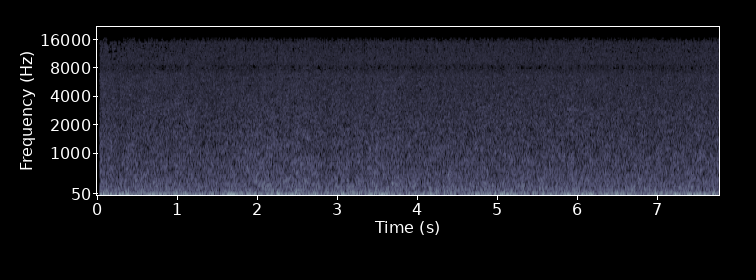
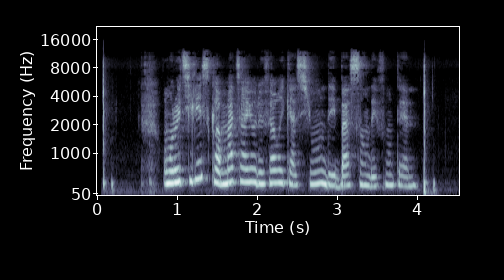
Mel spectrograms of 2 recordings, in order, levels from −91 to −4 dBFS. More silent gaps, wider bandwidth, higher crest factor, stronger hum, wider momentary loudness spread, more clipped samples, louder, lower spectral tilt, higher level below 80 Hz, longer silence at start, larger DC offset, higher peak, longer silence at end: neither; first, 16.5 kHz vs 12.5 kHz; second, 14 dB vs 20 dB; neither; second, 1 LU vs 12 LU; neither; second, -48 LUFS vs -21 LUFS; about the same, -3 dB/octave vs -3.5 dB/octave; about the same, -52 dBFS vs -54 dBFS; about the same, 0 s vs 0.05 s; neither; second, -30 dBFS vs -2 dBFS; second, 0 s vs 0.3 s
